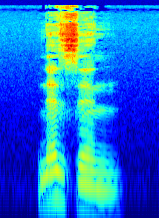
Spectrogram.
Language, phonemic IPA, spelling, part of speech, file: Navajo, /nɪ́zɪ̀n/, nízin, verb, Nv-nízin.ogg
- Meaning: 1. he/she thinks, is of the opinion 2. he/she feels 3. Used with the future with a meaning close to "want"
